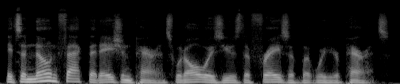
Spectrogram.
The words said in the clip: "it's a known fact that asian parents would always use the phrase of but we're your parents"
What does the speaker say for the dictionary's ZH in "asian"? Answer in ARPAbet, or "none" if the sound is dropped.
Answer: ZH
